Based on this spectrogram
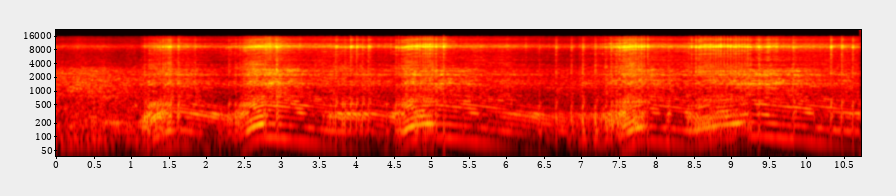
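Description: Three clean blips of the throttle, each rising and falling smoothly with no misfire or stumble; engine runs healthy.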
